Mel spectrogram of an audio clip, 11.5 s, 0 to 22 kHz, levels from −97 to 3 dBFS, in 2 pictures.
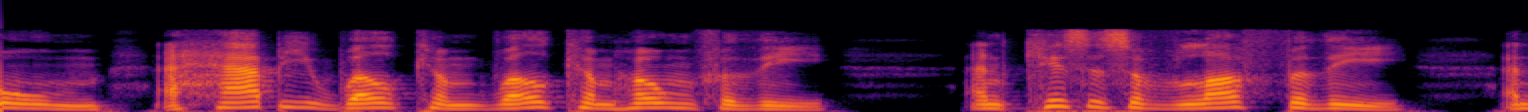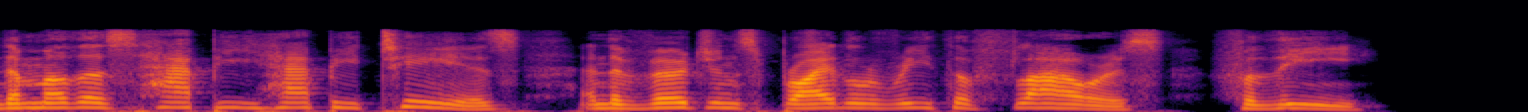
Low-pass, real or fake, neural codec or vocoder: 7.2 kHz; fake; codec, 16 kHz in and 24 kHz out, 1 kbps, XY-Tokenizer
